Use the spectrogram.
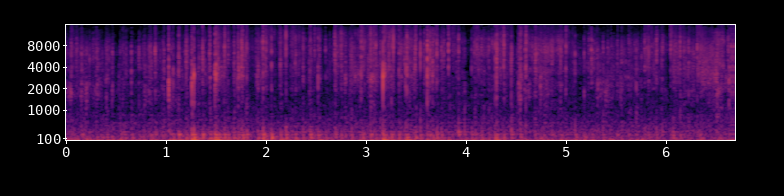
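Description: Long nails on both hands scratch fine squiggly lines through a layer of orange bath bomb powder spread on a grey plastic tray. A steady run of bright, gritty scratching strokes, with slightly louder swipes, plays over a faint low hum.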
